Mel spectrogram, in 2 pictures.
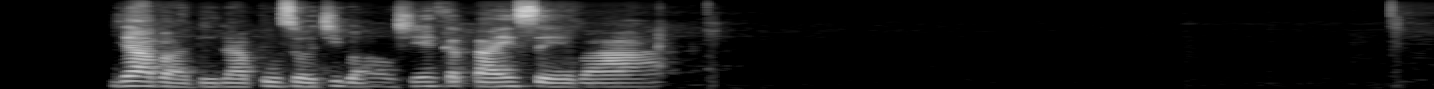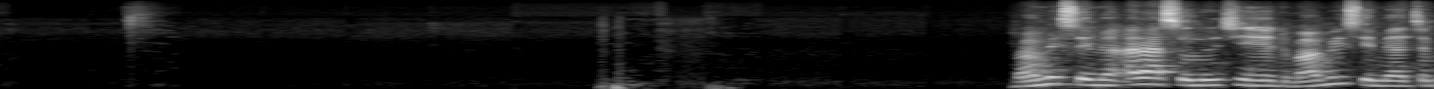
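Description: A woman speaks calmly through a microphone on an online call, with pauses.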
